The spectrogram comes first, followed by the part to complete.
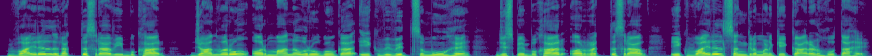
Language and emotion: Hindi, neutral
